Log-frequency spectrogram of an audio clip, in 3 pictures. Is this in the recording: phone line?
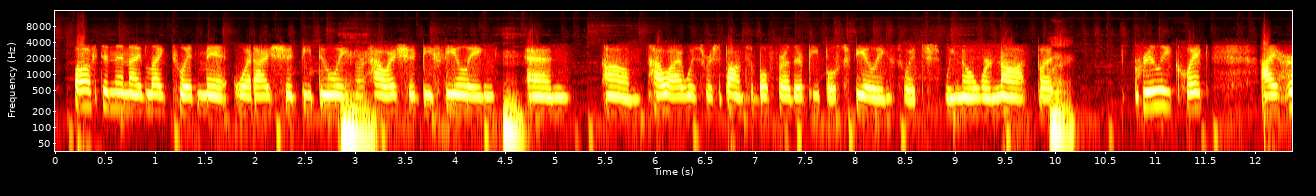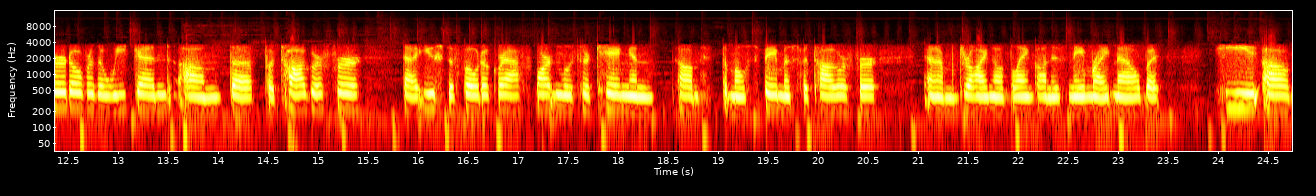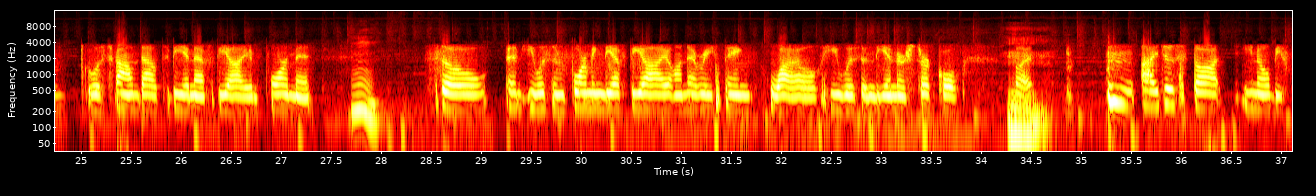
yes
